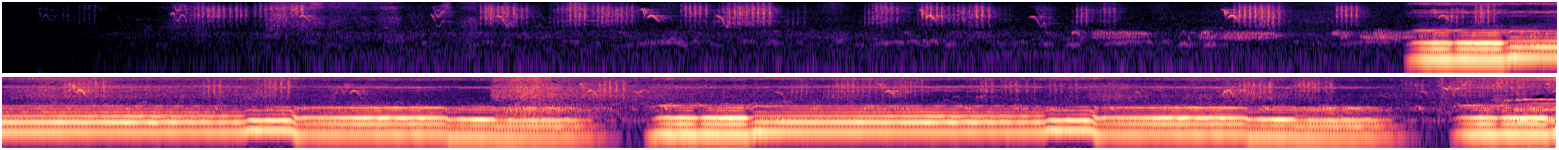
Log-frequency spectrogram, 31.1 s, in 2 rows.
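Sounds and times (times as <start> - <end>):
faint bird calls: 0.8 - 15.1, 20.5 - 31.0
hummed vocal: 14.0 - 31.0.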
